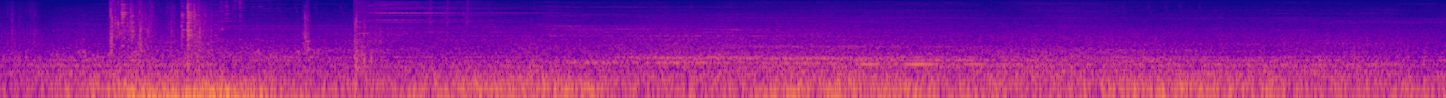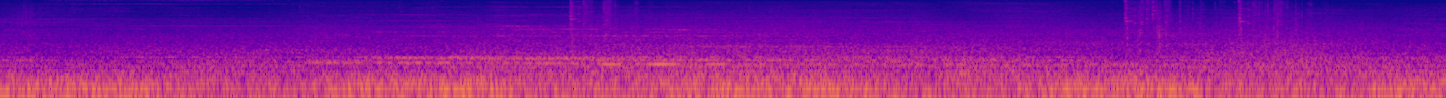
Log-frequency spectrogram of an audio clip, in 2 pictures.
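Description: Soft interface clicks sound as game menu items are selected.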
